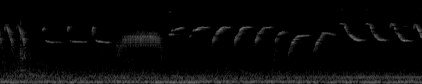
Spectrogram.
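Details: Young canary singing: thin high chirps and short whistles, then a quick run of repeated downward-sweeping notes, over a low steady background hum.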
